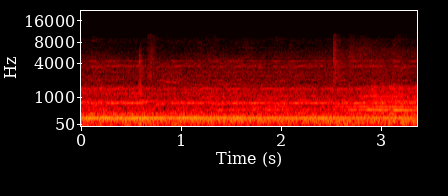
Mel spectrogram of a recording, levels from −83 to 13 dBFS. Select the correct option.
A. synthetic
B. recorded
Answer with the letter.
B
